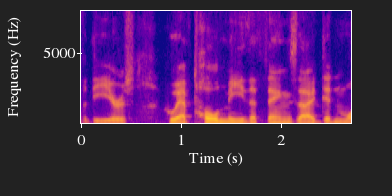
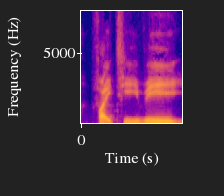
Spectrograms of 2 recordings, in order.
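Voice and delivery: normal talking voice

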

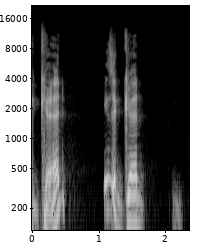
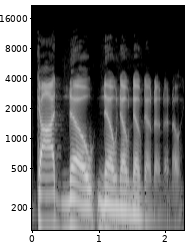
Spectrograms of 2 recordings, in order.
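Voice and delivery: ordinary delivery

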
